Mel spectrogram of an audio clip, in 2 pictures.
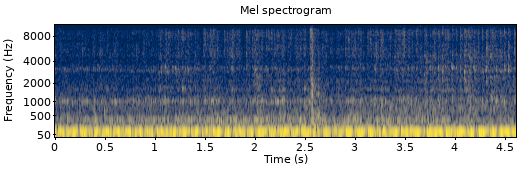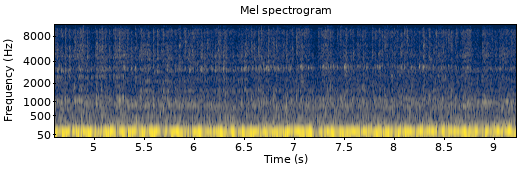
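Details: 1964 Chevelle Malibu, 350 V8 with Edelbrock 4-barrel and 4-speed manual: a deep, steady idle with an even lope and no knocks, ticks or squeals. Alternator, belts and hoses are good, and it runs normally.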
